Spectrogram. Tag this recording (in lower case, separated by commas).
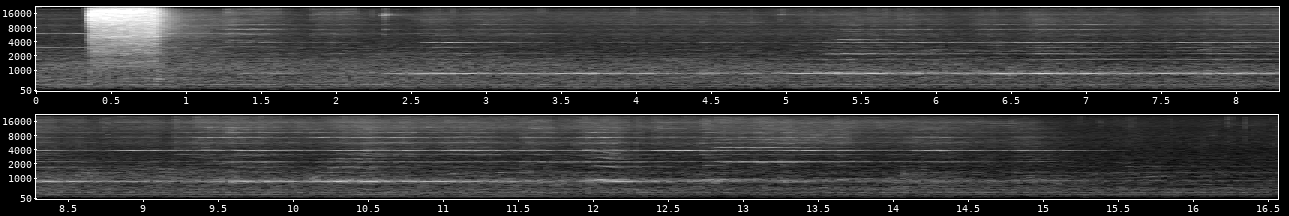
screech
